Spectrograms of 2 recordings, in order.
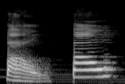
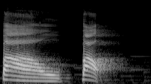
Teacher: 母语者通常会把它发成3声和1声的宝宝，而不是字典里3声和轻声的宝宝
